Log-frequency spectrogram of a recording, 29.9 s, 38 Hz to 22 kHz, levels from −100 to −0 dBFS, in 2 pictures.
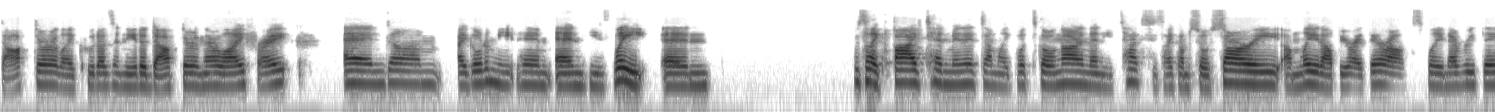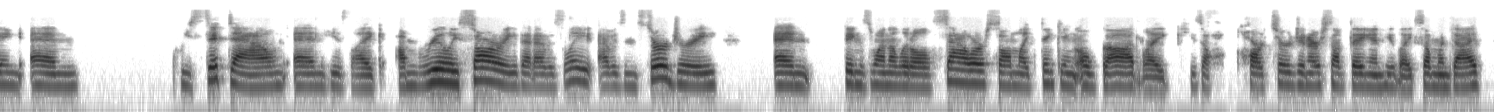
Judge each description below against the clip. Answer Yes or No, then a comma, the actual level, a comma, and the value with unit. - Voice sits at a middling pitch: Yes, medium, 175 Hz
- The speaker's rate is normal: Yes, average, 185 wpm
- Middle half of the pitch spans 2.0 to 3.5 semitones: Yes, narrow, 2.4 semitones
